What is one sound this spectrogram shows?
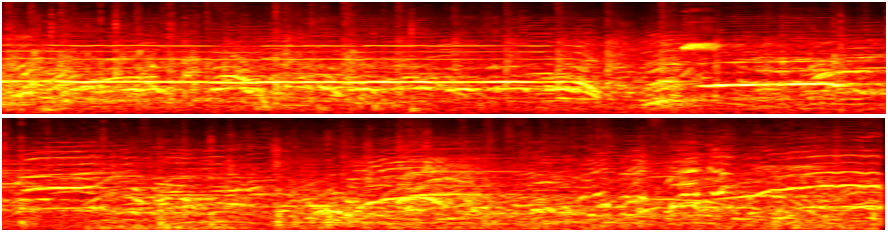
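Young women shout and call to each other across an outdoor court.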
